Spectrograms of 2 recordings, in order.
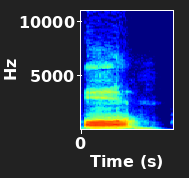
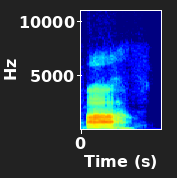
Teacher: cuando está en una sílaba cerrada, no acentuada, suena O, no A. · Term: Kametz Hatuf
